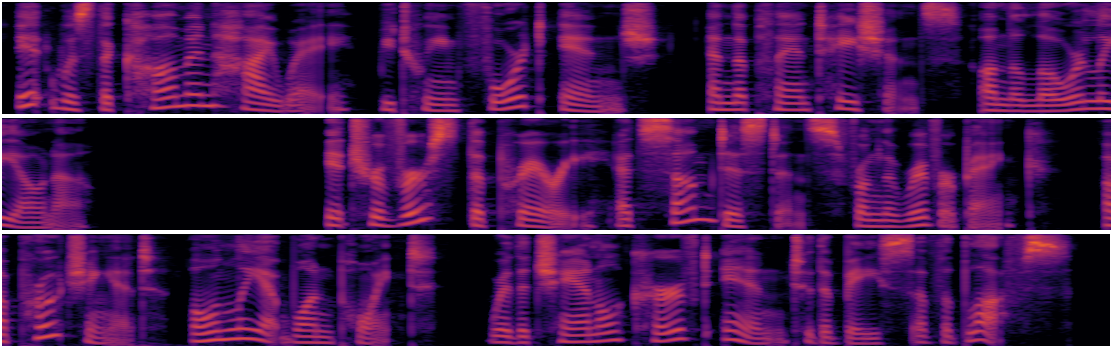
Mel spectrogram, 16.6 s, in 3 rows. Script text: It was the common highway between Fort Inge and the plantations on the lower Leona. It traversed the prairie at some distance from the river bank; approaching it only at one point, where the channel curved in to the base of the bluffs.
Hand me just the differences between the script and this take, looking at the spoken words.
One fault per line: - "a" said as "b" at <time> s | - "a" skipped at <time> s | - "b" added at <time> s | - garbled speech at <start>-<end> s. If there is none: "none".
none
